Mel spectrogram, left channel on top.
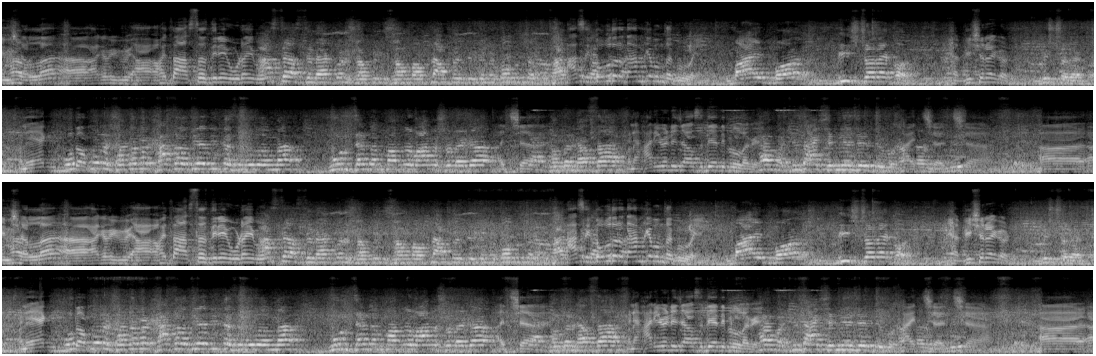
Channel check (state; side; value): normal; both; correlation 0.73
